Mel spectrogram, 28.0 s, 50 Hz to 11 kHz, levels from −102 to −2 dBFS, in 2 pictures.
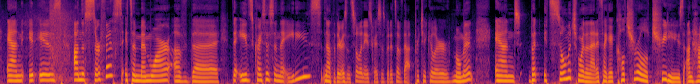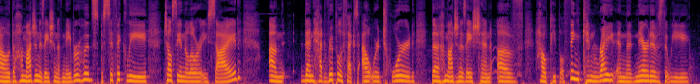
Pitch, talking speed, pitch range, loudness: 180 Hz, 165 wpm, 165-205 Hz, -30 LUFS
